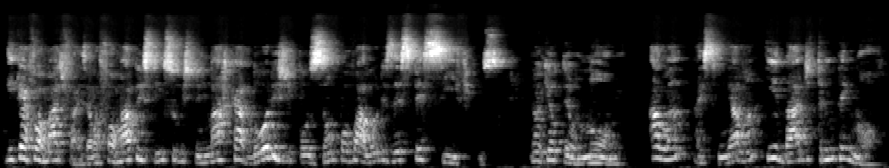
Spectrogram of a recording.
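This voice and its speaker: A man's voice: sits high, animated, brisk, few pauses. A man with a Brazilian Portuguese accent explaining programming in a casual coding tutorial, often checking in with tag questions. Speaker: programming teacher. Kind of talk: screen-recorded coding tutorial. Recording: echoey room.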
